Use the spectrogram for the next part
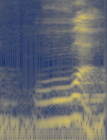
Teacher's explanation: Fa'aina taz, ketika taz lidah kita di sini, ya huruf za di sini, za. Huruf za ujung lidah menyentuh ujung gigi dari atas.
